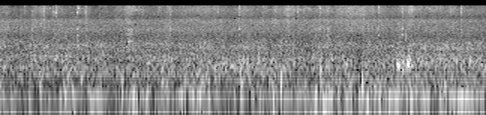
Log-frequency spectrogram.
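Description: Footsteps of a person walking on a park path, a soft step about every half second, over a low wind rumble on the microphone.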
